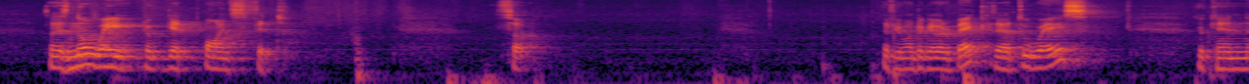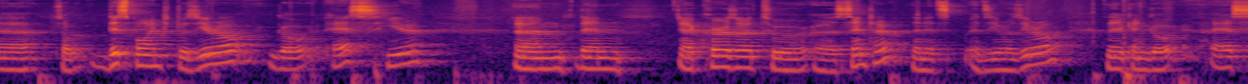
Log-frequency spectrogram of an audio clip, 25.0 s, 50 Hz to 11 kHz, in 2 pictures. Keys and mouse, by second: 8.3-10.2 drag, 15.5 shift+s, 23.8 shift+s.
